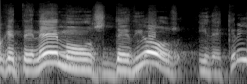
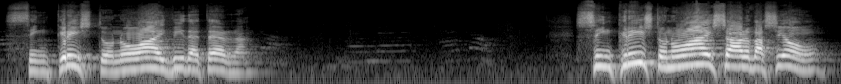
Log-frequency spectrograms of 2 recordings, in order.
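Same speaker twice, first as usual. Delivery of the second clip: building emphasis; 3 semitones higher, 5 dB louder, slower than usual. Real, not acted. Preacher building to a climax.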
